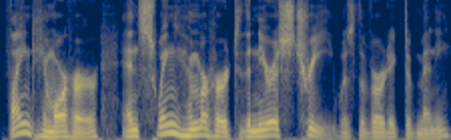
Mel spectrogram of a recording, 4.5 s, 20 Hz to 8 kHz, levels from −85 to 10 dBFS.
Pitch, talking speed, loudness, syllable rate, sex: 115 Hz, 240 wpm, -17 LUFS, 5.2 syllables/s, male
